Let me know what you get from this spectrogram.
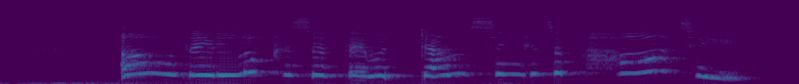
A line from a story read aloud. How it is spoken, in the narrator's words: cried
